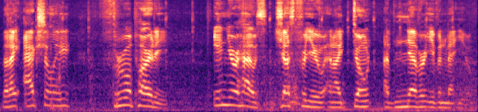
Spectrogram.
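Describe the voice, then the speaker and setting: A bubbly cartoon party pony mare gushes in a high voice, as a man puts her on. The voice is bright and eager. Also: measured pace, a little hiss or hum. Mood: gushing.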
